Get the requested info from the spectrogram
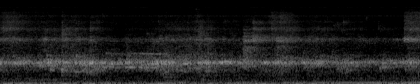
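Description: Steady low background hiss with a faint, even whine underneath: the recording's own background noise.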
